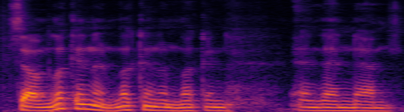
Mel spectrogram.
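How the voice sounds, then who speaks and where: A man in his sixties, a war veteran, recalling his past in a halting way, with restarts and trailing pauses. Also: sits low, mellow. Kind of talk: personal recollection.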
